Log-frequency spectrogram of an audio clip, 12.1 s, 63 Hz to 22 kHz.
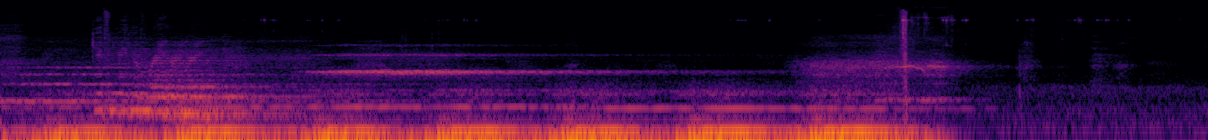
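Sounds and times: deep rumbling drone: 0:00.0 - 0:09.5.

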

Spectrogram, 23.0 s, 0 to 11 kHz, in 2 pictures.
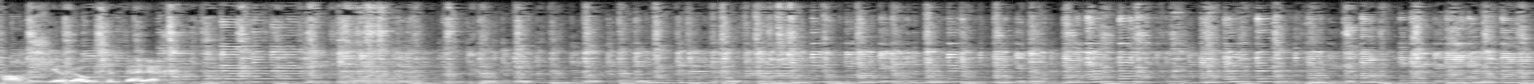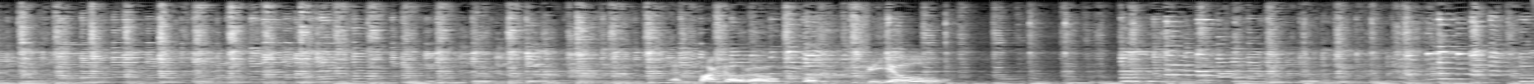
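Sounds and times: acoustic lead guitar soloing: 0:00.0 - 0:23.0
bass: 0:00.0 - 0:23.0
strummed rhythm guitar: 0:00.0 - 0:23.0.

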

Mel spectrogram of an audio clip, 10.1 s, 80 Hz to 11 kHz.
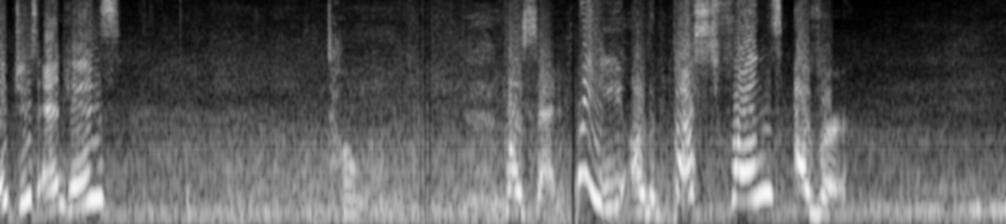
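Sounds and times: outdoor background hiss and rumble: 0:00.0 - 0:10.0.

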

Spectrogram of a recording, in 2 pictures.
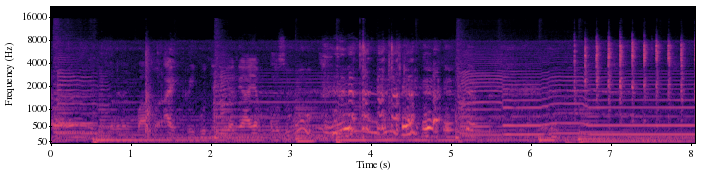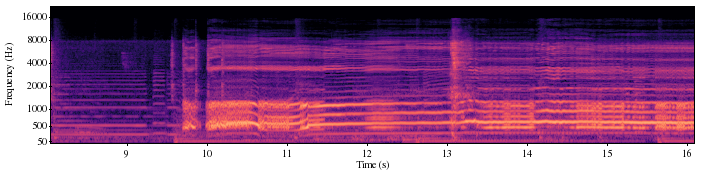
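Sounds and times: background music with held notes: 0:00.0 - 0:16.0
quick ticks: 0:06.4 - 0:08.2
rooster crowing: 0:09.6 - 0:16.0.

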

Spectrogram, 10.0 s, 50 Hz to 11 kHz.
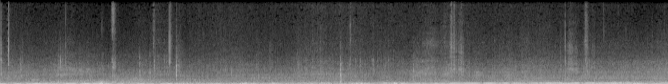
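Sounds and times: vehicle engines rumbling: 0:00.0 - 0:10.0.

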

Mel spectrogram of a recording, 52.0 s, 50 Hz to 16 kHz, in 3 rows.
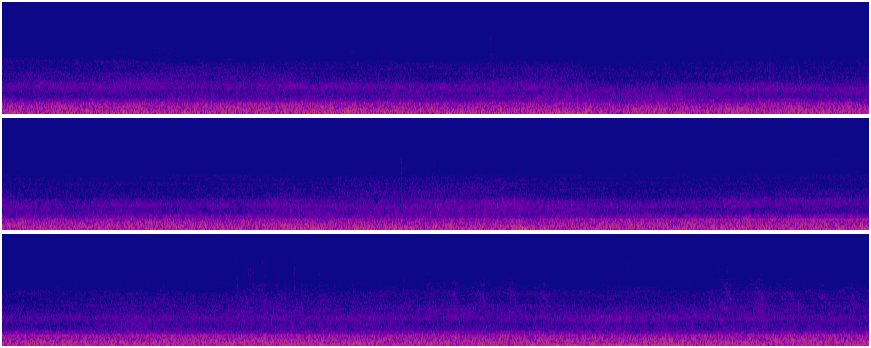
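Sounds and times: low mechanical drone: 0:00.0 - 0:52.0.

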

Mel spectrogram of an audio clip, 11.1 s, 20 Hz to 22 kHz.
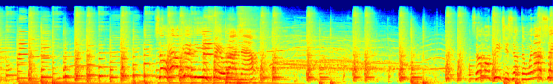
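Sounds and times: live band with singing: 0:00.0 - 0:11.0.

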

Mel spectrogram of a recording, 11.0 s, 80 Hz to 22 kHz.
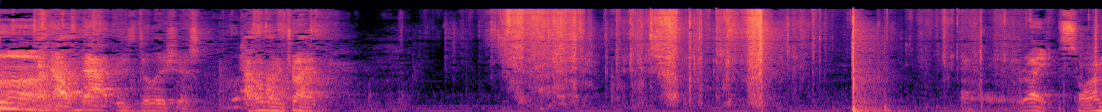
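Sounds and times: paper wrapper tearing: 0:04.7 - 0:08.4.

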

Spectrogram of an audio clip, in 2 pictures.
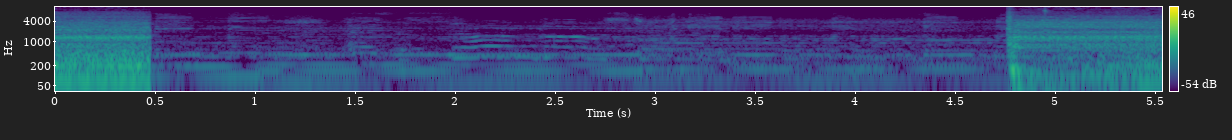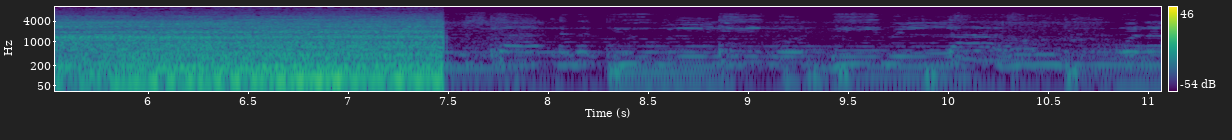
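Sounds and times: faint background music: 0:00.3 - 0:11.0
wood lathe running: 0:04.8 - 0:07.5.

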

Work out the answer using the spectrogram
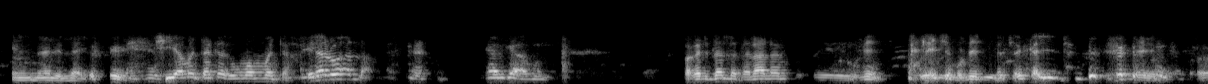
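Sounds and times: man speaking: 0:00.0 - 0:05.8, 0:06.9 - 0:12.0.

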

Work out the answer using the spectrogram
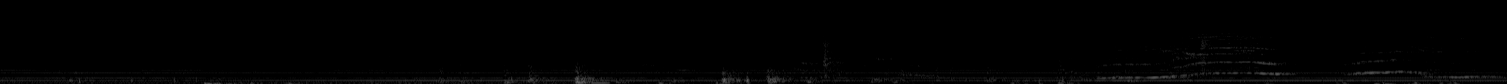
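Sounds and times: electrical mains hum: 0:00.0 - 0:15.0
faint knocks: 0:05.0 - 0:06.3, 0:07.2 - 0:09.0.

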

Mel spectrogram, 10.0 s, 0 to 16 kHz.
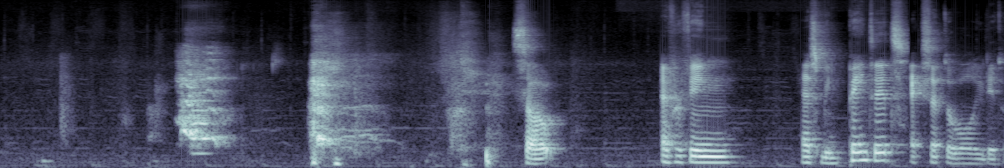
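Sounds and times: man stifling laughter: 0:03.1 - 0:03.9.

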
